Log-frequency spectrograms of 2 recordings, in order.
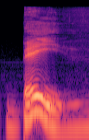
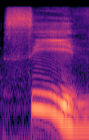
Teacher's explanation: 유성음 TH 역시 혀를 깨문 상태에서 바람이 옆으로 빠지면서 성대가 울리는 겁니다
